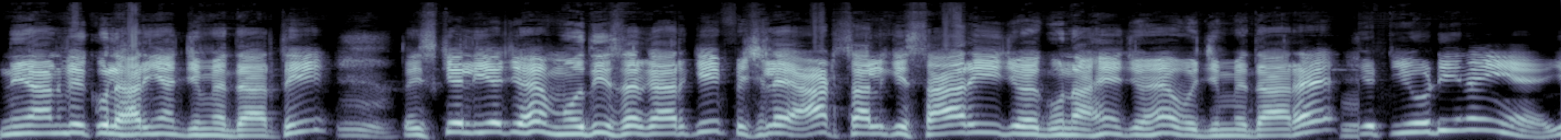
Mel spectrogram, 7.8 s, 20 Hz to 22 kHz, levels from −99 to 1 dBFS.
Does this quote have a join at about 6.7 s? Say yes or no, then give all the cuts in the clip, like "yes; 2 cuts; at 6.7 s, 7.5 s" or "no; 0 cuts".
yes; 1 cut; at 6.7 s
